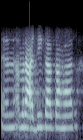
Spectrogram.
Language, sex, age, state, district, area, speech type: Hindi, female, 18-30, Madhya Pradesh, Harda, urban, conversation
